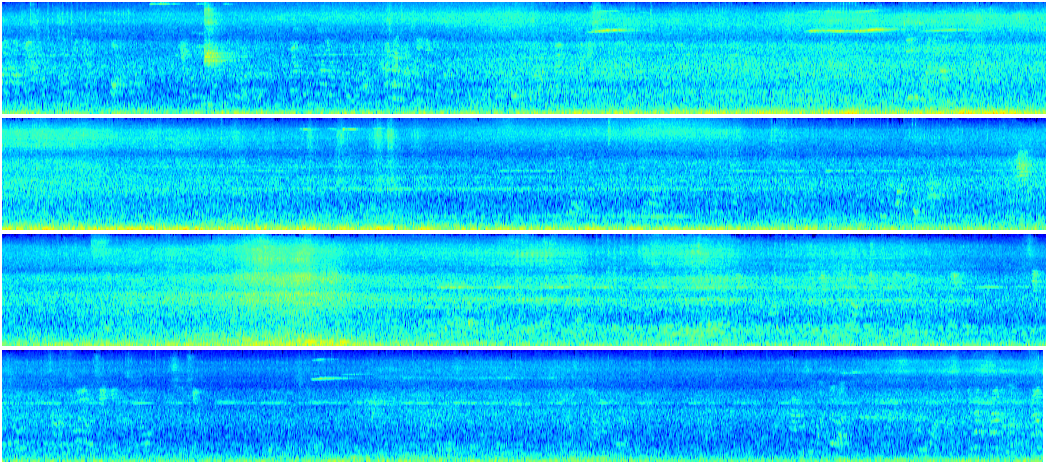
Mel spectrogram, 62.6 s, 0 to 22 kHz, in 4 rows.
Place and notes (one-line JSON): {"title": "Beitou, Taipei - Below the track", "date": "2013-07-22 19:46:00", "description": "Commuting time, Sony PCM D50 + Soundman OKM II", "latitude": "25.14", "longitude": "121.50", "altitude": "17", "timezone": "Asia/Taipei"}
